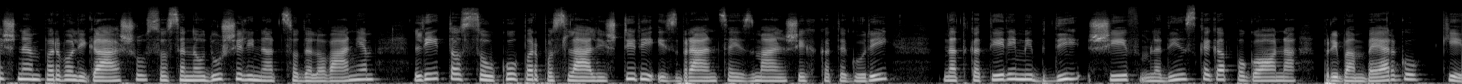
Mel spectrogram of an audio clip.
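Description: No technical faults are audible.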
